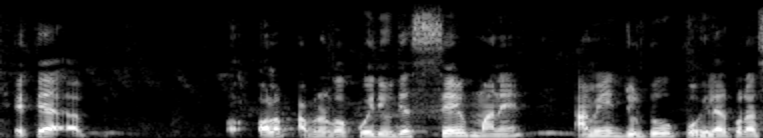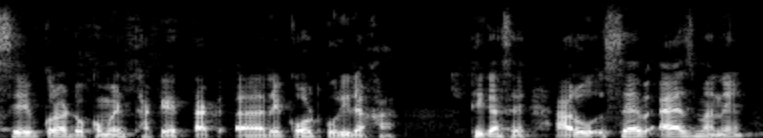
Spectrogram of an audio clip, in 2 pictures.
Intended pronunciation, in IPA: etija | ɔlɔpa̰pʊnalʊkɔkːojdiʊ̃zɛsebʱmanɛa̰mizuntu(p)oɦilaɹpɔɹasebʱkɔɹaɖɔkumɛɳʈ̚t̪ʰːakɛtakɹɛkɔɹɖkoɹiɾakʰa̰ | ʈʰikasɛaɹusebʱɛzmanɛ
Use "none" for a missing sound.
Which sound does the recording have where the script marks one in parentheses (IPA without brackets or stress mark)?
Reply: p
